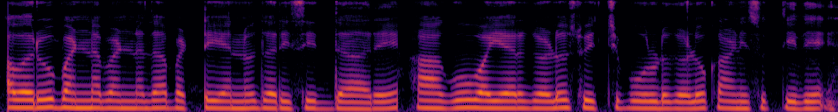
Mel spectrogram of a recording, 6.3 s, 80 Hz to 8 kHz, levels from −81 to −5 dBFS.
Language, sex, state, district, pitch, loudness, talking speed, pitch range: Kannada, female, Karnataka, Dakshina Kannada, 190 Hz, -33 LUFS, 95 wpm, 185-195 Hz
